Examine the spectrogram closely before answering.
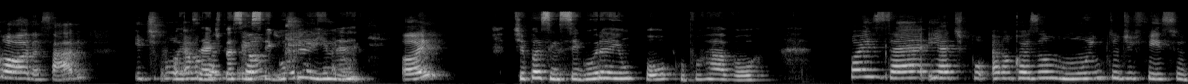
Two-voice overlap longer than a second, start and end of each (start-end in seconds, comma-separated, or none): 1.7-3.6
